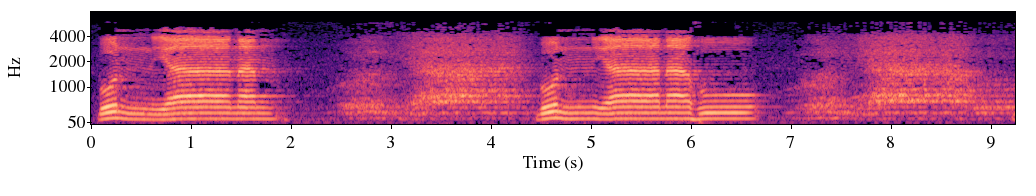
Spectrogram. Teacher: Kenapa dibaca dengan jelas idhar? Karena nun sukun dan ya, yakni tersambung dalam kalimah · Term: idhar mutlak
